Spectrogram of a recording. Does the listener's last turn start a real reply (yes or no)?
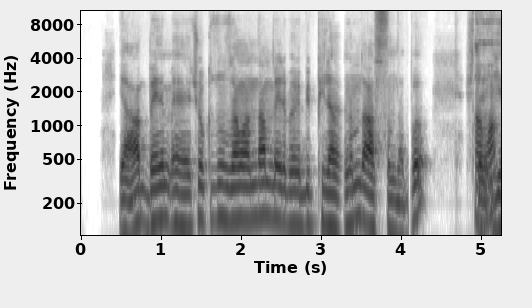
no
